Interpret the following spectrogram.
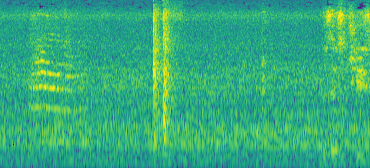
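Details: A pet cat asks for food while being offered Friskies cheesy bites indoors. One short, tonal meow rises near the start. Sharp clicks and faint rustling follow in a small, quiet room.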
